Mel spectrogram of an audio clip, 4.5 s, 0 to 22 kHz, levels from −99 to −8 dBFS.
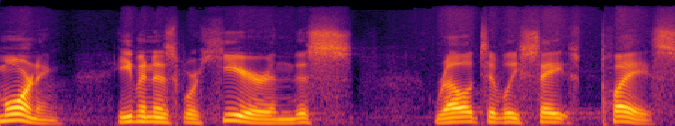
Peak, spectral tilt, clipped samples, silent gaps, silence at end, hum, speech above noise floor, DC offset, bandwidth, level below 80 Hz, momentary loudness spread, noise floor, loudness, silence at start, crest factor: -2 dBFS; -5 dB/octave; under 0.1%; none; 0 s; none; 36 dB; under 0.1%; 18 kHz; -66 dBFS; 10 LU; -58 dBFS; -23 LUFS; 0 s; 20 dB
